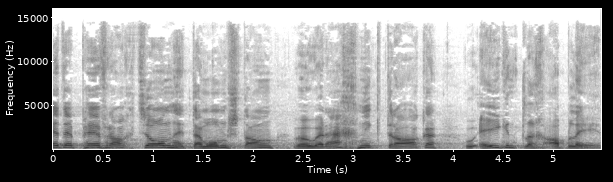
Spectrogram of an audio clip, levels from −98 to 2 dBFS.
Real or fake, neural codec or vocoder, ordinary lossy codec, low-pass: fake; vocoder, 48 kHz, 128 mel bands, Vocos; MP3, 96 kbps; 14.4 kHz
